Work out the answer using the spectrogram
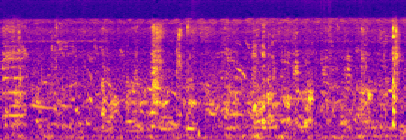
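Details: Daytime flock of Ga Noi, Ga Tre and crossbred chickens ranging freely in a spacious yard; fairly quiet, continuous clucking and short upward squeaks from several birds close together.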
